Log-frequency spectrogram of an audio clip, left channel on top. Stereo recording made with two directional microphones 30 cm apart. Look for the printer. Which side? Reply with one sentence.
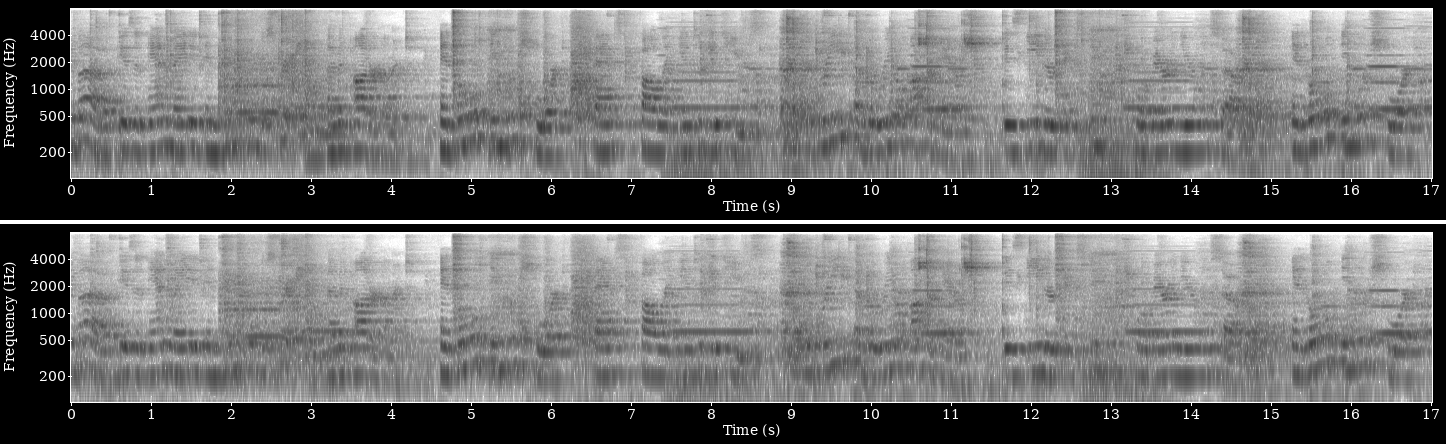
You can hear the printer on the left.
